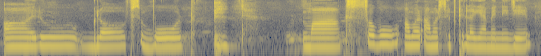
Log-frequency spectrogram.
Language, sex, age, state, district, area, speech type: Odia, female, 18-30, Odisha, Nuapada, urban, spontaneous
